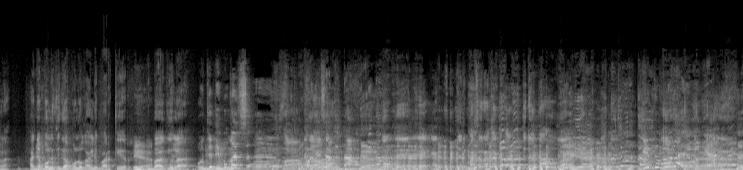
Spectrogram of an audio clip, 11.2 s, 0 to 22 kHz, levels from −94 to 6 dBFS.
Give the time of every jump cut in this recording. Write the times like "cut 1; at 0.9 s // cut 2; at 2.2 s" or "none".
none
